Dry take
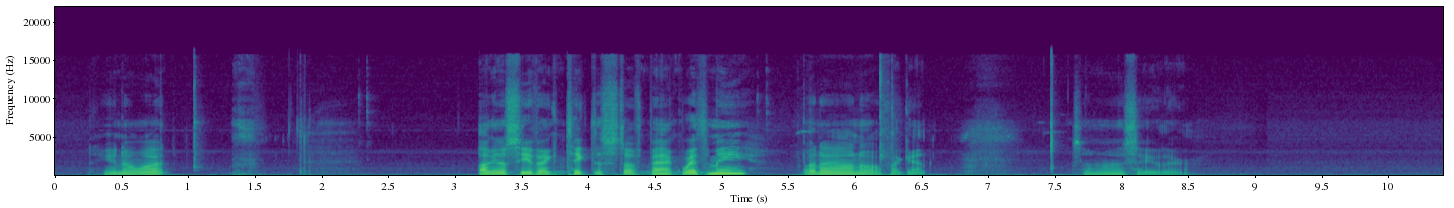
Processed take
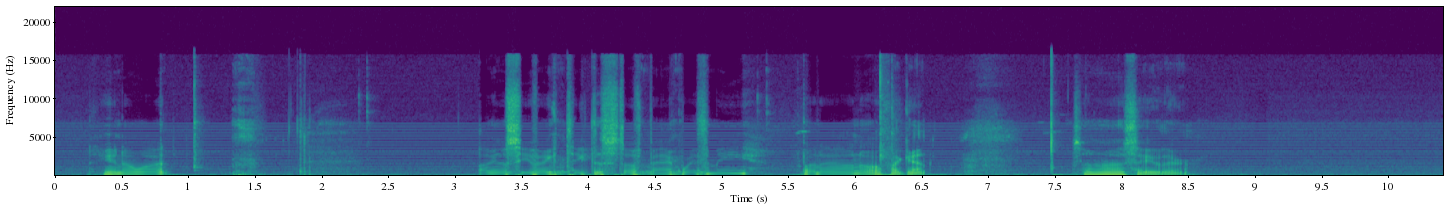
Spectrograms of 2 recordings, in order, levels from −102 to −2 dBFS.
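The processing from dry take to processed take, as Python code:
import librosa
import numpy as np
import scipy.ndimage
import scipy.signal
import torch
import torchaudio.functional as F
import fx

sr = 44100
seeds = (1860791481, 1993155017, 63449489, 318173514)

y = fx.over_compress(x, sr, threshold_db=-35.0, ratio=-0.5)
y = fx.dmg_buzz(y, sr, base_hz=400.0, harmonics=17, level_db=-67.0, tilt_db=-1, odd_only=False)
y = F.gain(torch.from_numpy(y), 4.0).numpy()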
